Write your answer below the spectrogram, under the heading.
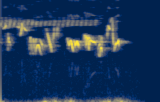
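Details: Townsend's solitaire delivering a brief burst of fast, fluty warbling, its notes sliding up and down and ending abruptly, over faint low rumble.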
